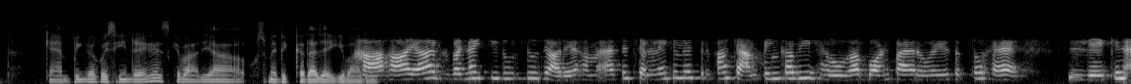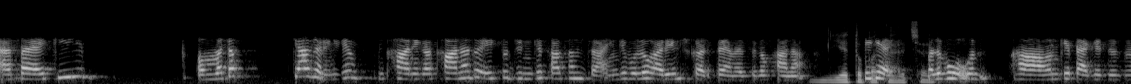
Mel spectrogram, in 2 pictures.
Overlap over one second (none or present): none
